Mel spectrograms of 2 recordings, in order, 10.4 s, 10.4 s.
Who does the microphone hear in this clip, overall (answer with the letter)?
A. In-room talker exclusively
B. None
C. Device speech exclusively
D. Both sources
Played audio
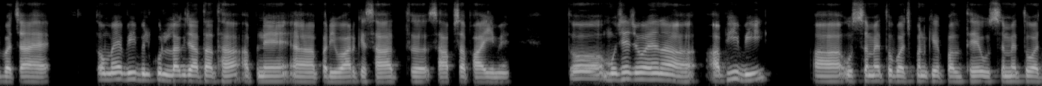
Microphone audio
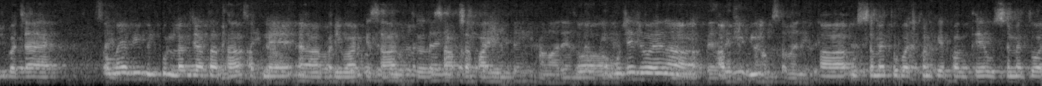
D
